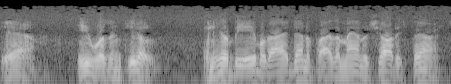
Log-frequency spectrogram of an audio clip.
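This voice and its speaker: A man's voice: low voice, brisk, husky. An American man playing a folksy, commanding sheriff with curt delivery in 1950s radio drama style. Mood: matter-of-fact. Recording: dull, noisy 1950s radio recording.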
